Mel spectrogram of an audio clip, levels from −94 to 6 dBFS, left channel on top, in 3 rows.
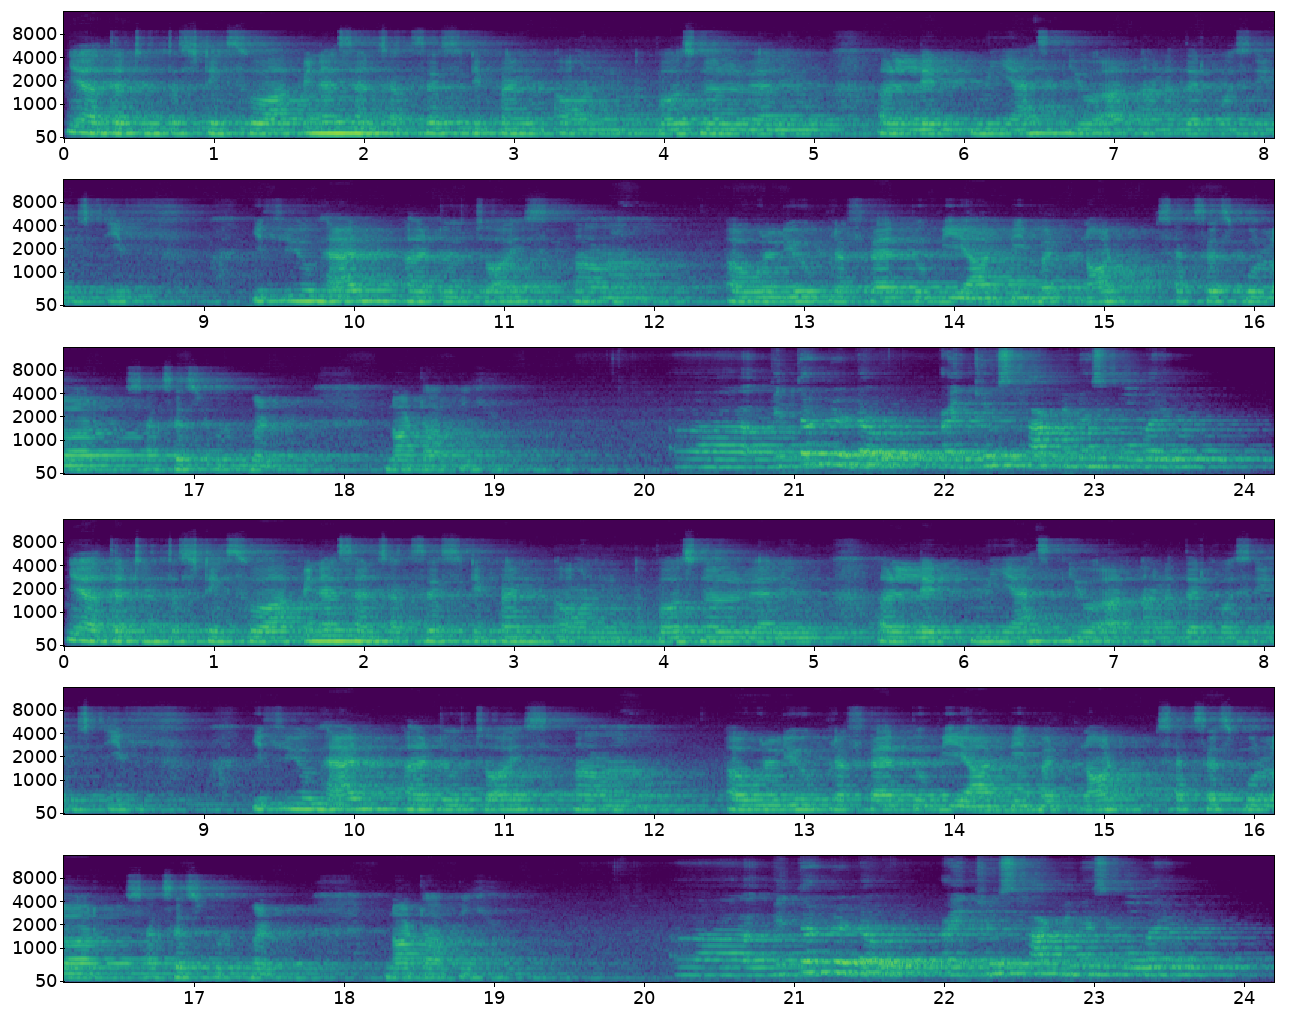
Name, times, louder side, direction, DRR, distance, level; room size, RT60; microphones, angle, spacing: voice 1, 0.0-12.1 12.5-19.0, equal, 10° right, 2 dB, 1.6 m, -26 dB
voice 2, 20.2-21.7 22.0-23.5, equal, 65° left, -1 dB, 7.9 m, -25 dB
29.5 x 17.0 x 8.7 m, 2.6 s
head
